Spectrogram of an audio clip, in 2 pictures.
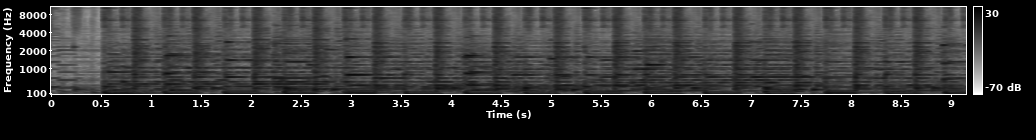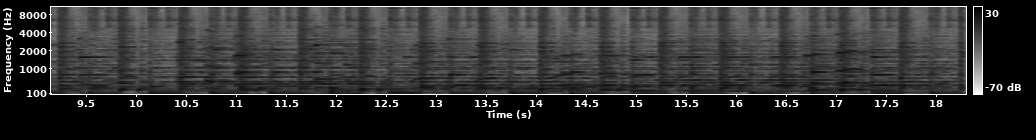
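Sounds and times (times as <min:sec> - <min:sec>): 
mambo dance music: 0:00.0 - 0:18.3.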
